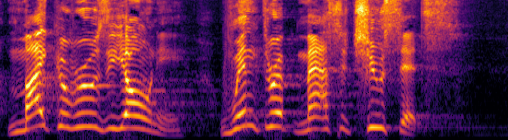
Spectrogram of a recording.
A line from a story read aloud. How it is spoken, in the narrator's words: one player yells out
